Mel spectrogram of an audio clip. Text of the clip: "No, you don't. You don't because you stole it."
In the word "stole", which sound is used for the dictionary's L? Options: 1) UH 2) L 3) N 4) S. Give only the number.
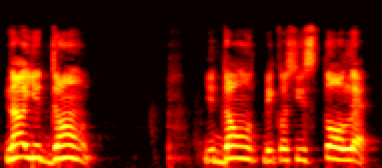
2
